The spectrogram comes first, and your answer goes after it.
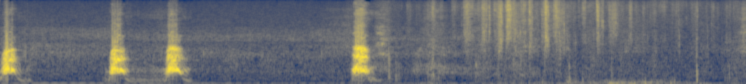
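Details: West Highland White Terrier outdoors in snow giving four sharp, high barks: one at the start, a quick pair a second later, and a last one about two seconds after, followed by crunching and rustling movement noise.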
